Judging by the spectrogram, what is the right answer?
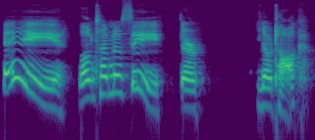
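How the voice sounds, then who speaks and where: A woman playing a casual young acquaintance on a phone call, talking in a halting, hesitant way. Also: on the high side, sing-song, fairly bright tone, dry recording, full character voice. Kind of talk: naturalistic audio drama phone conversation.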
